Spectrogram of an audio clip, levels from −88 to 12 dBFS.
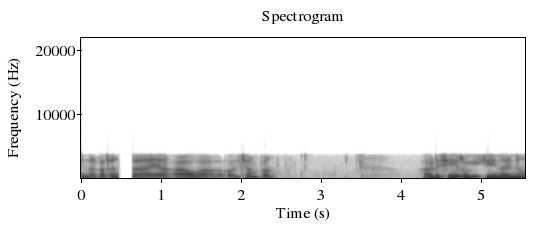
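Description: Packet loss filled with silence at 0.46 to 0.64 s: about 180 ms of packets went missing and silence replaced them, leaving a hard-edged hole.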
